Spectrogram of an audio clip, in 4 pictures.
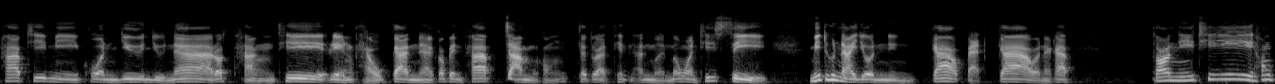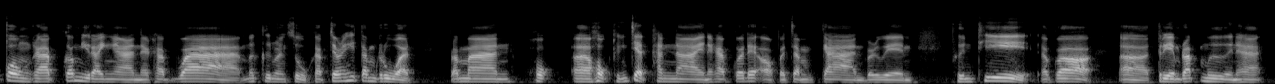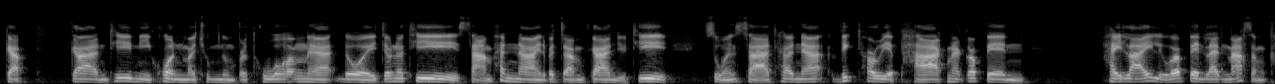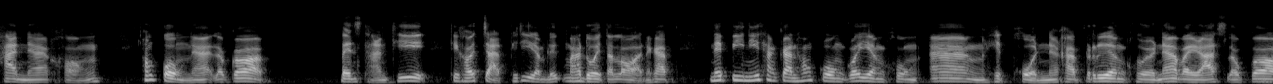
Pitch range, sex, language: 110-140 Hz, male, Thai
